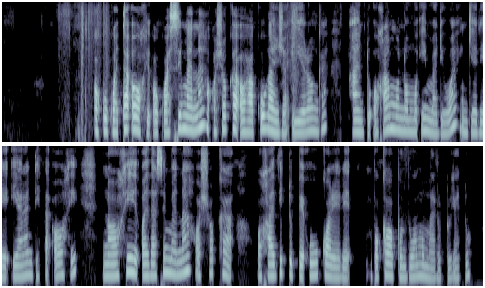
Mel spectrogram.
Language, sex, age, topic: Oshiwambo, female, 18-24, agriculture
